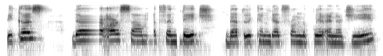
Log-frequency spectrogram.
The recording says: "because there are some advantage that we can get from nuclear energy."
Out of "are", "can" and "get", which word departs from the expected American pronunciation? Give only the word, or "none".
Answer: none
